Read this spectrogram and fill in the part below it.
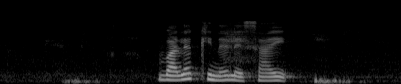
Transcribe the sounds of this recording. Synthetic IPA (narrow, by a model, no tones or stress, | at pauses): ʋaləkinəlesaj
